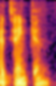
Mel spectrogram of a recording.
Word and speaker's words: Patinkin: delivered because Mandy pakin is how you say his last name Patinkin Patinkin Patinkin yeah imagined he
